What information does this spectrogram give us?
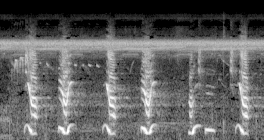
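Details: Horned screamer (Anhima cornuta) in the wetlands and savannas of the Orinoquía: song of six loud, resonant honking notes, each bending up then down, at uneven intervals of about a second, over a steady high insect drone.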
